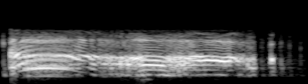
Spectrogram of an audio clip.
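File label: French damaged pilot mood med; War Thunder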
